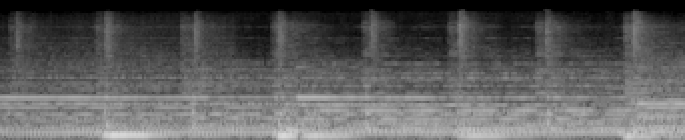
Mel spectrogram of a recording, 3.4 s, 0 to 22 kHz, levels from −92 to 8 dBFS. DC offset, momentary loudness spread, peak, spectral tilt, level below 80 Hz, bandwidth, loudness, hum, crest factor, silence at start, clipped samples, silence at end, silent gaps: under 0.1%; 7 LU; -6 dBFS; -7 dB/octave; -44 dBFS; 15 kHz; -22 LUFS; none; 14 dB; 0 s; under 0.1%; 0 s; none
